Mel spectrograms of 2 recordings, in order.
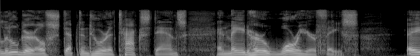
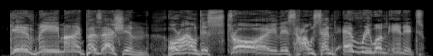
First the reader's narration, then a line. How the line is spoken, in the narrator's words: Baba Yaga screamed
